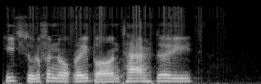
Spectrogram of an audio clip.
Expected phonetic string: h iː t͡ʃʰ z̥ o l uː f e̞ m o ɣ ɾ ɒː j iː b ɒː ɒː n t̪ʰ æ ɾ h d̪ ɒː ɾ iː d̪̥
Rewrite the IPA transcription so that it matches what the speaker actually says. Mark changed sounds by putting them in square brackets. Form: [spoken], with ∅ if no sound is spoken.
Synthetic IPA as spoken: h iː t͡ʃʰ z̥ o [ɾ] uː f e̞ [n] o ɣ ɾ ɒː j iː b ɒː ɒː n t̪ʰ æ ɾ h d̪ ɒː ɾ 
